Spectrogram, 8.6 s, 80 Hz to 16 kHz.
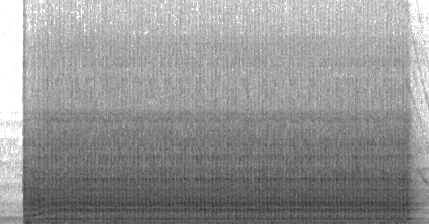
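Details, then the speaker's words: The starter churns steadily for about eight seconds and the engine never fires. This 2000 Ford F-150 has no fuel pressure; when actuated with a tool, the relay clicked but the fuel pump didn't turn at all. "I got bad news. It didn't want it to start. And it didn't want it to start because there's no fuel pressure. There's no fuel pressure because the damn pump is not turning."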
